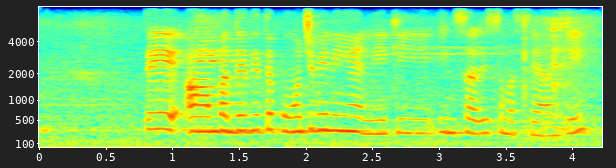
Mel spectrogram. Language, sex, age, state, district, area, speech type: Dogri, female, 30-45, Jammu and Kashmir, Jammu, urban, spontaneous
